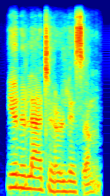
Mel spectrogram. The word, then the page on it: unilateralism: Indian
